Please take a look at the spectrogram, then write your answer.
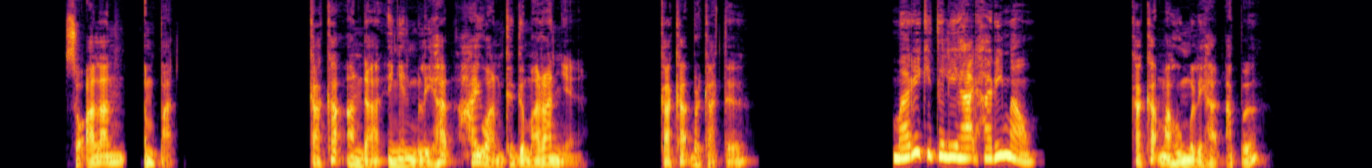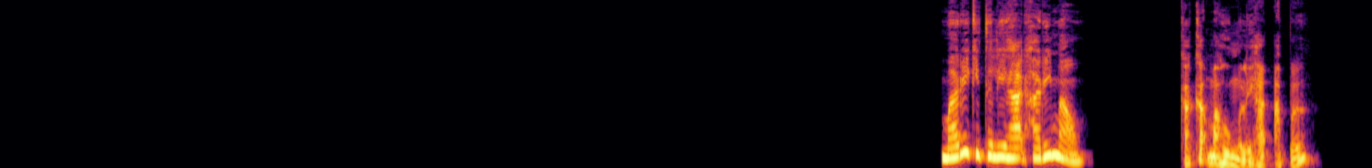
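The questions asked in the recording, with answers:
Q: Kakak mahu melihat apa?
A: Harimau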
